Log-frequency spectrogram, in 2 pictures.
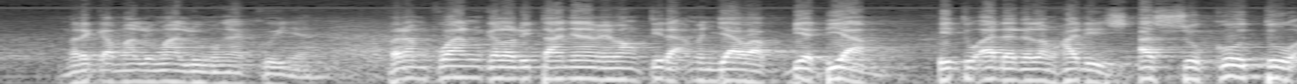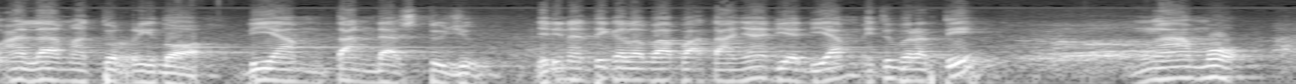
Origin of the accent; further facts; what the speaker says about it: Riau, Indonesia; Saya dari Riau, di Jakarta cuma 3 hari, Jumat, Sabtu, Ahad. Habis itu saya akan pulang.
